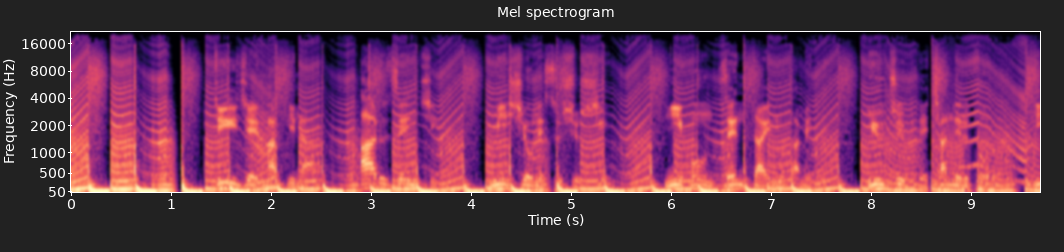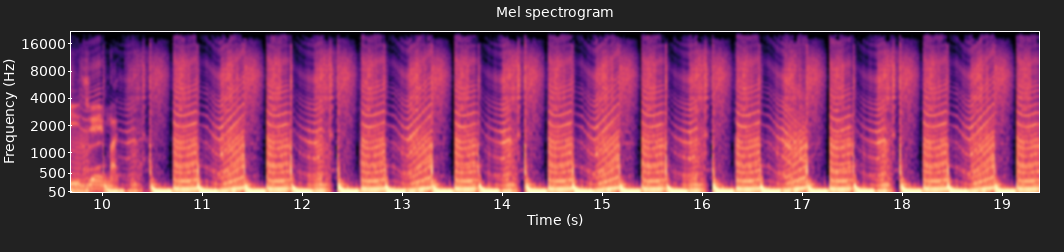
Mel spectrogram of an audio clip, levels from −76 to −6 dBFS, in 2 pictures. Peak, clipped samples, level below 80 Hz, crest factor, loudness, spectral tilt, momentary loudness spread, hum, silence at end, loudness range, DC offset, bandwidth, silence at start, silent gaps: 0 dBFS; under 0.1%; -12 dBFS; 10 dB; -12 LUFS; -4.5 dB/octave; 7 LU; none; 0 s; 6 LU; under 0.1%; over 20 kHz; 0 s; none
